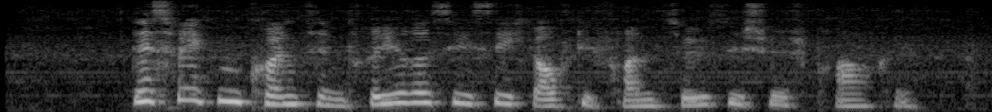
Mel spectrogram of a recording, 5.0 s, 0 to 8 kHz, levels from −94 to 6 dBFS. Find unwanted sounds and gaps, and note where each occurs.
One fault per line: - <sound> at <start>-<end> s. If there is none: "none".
none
